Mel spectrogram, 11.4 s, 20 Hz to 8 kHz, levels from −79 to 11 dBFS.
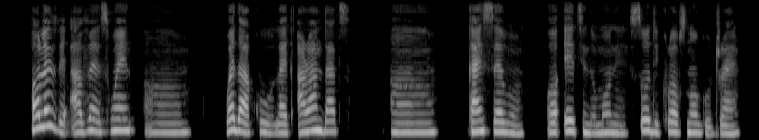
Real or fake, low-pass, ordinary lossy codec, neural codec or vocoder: real; none; none; none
